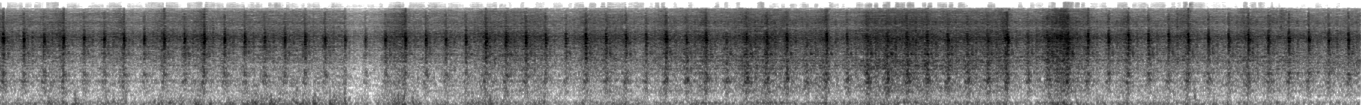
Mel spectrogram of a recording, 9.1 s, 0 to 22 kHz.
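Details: 2001 Jeep Grand Cherokee 4.0 straight six: sharp regular knock two to three per second at idle, began suddenly after 10-minute park; loudest at exhaust manifold-to-engine joint; valves, water pump and alternator ruled out; oil pressure normal; wind on microphone; cause unknown.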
